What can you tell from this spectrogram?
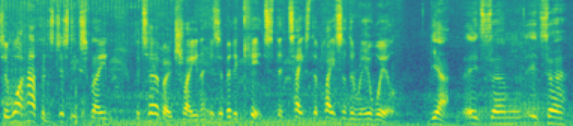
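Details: Adult male speaker; Typical speech.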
